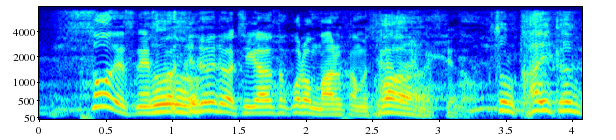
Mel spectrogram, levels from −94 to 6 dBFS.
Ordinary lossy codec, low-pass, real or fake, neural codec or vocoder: none; 7.2 kHz; fake; codec, 16 kHz, 16 kbps, FunCodec, trained on Chinese and English, 50 frames a second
